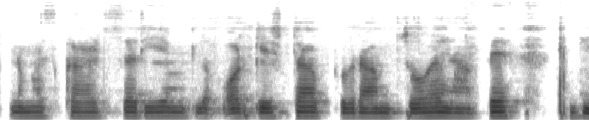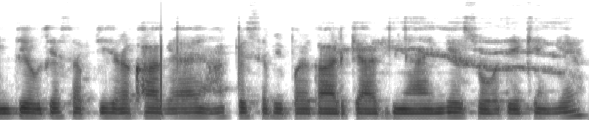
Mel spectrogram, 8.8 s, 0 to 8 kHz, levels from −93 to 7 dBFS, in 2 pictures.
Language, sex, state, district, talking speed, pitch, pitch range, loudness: Hindi, male, Bihar, Samastipur, 205 wpm, 105 Hz, 100-110 Hz, -21 LUFS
